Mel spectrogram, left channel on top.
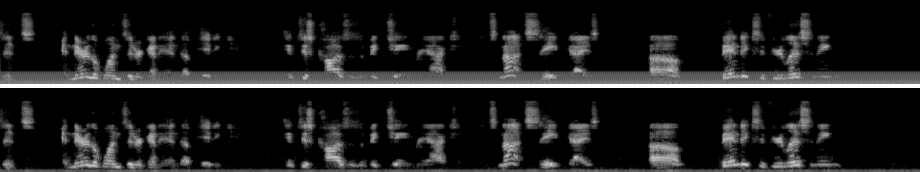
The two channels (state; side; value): noise; left; hum, 9 dB below the sound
